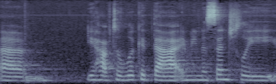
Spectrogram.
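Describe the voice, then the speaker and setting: Flat, monotone speech is heard with noticeable background noise and audible room echo. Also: woman. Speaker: city staff member. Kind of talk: public meeting discussion. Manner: halting.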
